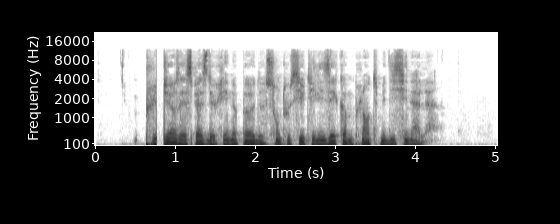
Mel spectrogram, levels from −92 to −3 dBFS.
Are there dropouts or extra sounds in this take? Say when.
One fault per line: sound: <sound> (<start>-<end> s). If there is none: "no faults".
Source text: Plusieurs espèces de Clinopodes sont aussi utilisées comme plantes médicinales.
sound: dropout (0.8-0.9 s)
